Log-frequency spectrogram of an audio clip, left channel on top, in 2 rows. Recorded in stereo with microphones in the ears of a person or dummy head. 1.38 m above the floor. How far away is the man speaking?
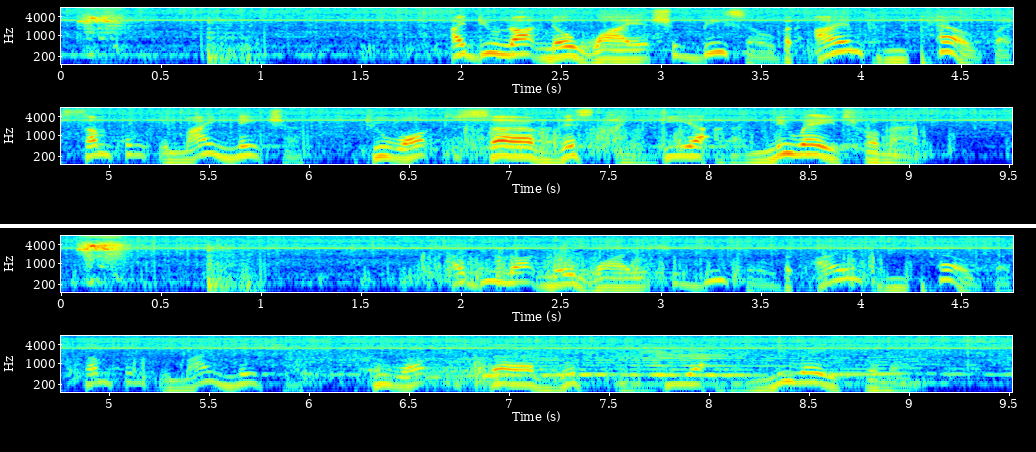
About 0.6 m.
